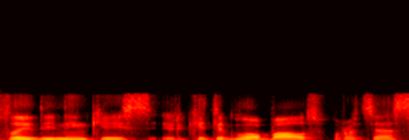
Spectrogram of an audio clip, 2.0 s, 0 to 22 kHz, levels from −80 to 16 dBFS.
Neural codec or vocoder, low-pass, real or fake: codec, 16 kHz, about 1 kbps, DyCAST, with the encoder's durations; 7.2 kHz; fake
